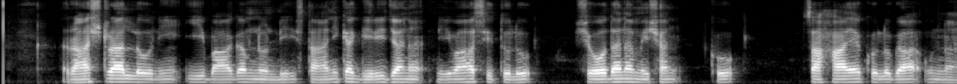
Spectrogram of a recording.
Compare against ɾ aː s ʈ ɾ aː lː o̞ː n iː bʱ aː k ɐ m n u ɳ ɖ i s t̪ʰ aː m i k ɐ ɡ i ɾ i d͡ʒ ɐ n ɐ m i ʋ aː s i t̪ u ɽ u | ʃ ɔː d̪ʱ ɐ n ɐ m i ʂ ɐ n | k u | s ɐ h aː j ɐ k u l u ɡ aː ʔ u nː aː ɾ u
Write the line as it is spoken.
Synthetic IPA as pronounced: ɾ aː ʂ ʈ ɾ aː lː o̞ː n iː bʱ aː ɡ ɐ m n u ɳ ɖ i s t̪ʰ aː n i k ɐ ɡ i ɾ i d͡ʒ ɐ n ɐ n i ʋ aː s i t̪ u l u | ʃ ɔː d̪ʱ ɐ n ɐ m i ʂ ɐ n | k u | s ɐ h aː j ɐ k u l u ɡ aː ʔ u nː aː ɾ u

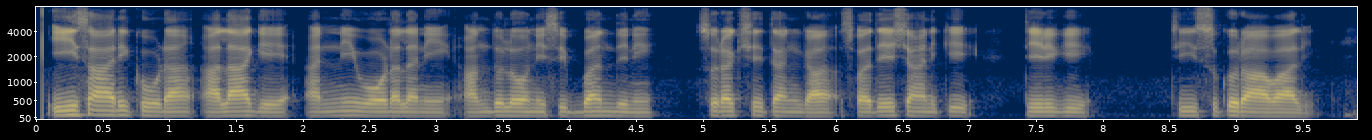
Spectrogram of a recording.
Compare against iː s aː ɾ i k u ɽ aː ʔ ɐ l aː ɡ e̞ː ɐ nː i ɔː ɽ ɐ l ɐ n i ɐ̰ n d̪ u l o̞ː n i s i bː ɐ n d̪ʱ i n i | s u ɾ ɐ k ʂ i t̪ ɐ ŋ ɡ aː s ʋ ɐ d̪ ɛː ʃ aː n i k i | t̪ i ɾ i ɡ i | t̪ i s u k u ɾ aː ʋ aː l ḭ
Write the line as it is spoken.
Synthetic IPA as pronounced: iː s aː ɾ i k uː ɽ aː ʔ ɐ l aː ɡ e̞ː ɐ nː i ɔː ɽ ɐ l ɐ n i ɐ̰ n d̪ u l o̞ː n i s i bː ɐ n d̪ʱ i n i | s u ɾ ɐ k ʂ i t̪ ɐ ŋ ɡ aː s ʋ ɐ d̪ ɛː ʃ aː n i k i | t̪ i ɾ i ɡ i | t̪ iː s u k u ɾ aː ʋ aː l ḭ

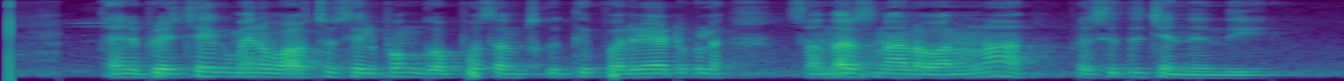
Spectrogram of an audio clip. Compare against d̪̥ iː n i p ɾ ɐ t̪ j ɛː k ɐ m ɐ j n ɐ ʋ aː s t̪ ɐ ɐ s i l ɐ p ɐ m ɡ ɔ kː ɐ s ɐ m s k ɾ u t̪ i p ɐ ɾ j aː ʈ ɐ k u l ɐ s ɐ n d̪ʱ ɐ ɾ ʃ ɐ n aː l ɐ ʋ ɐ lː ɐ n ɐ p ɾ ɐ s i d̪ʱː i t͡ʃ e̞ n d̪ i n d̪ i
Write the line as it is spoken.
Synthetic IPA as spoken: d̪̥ aː n i p ɾ ɐ t̪ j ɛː k ɐ m ɐ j n ɐ ʋ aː s t̪ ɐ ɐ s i l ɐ p ɐ m ɡ ɔ pː ɐ s ɐ m s k ɾ u t̪ i p ɐ ɾ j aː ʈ ɐ k u l ɐ s ɐ n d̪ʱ ɐ ɾ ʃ ɐ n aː l ɐ ʋ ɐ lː ɐ n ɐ p ɾ ɐ s i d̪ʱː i t͡ʃ e̞ n d̪ i n d̪ i

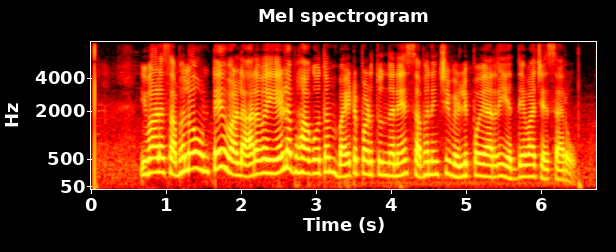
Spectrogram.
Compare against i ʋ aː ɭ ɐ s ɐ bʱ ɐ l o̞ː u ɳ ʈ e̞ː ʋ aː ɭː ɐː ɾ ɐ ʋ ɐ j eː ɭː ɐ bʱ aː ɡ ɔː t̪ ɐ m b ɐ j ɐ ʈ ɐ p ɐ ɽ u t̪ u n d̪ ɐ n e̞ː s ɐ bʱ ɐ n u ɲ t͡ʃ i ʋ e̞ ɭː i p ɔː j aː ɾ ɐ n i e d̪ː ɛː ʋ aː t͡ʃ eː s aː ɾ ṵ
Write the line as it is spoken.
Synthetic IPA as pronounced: i ʋ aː ɭ ɐ s ɐ bʱ ɐ l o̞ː u ɳ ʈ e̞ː ʋ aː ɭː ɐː ɾ ɐ ʋ ɐ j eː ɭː ɐ bʱ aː ɡ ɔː t̪ ɐ m b ɐ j ɐ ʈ ɐ p ɐ ɽ u t̪ u n d̪ ɐ n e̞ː s ɐ bʱ ɐ n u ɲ t͡ʃ i ʋ e̞ ɭː i p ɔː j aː ɾ ɐ n i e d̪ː ɛː ʋ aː t͡ʃ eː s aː ɾ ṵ

